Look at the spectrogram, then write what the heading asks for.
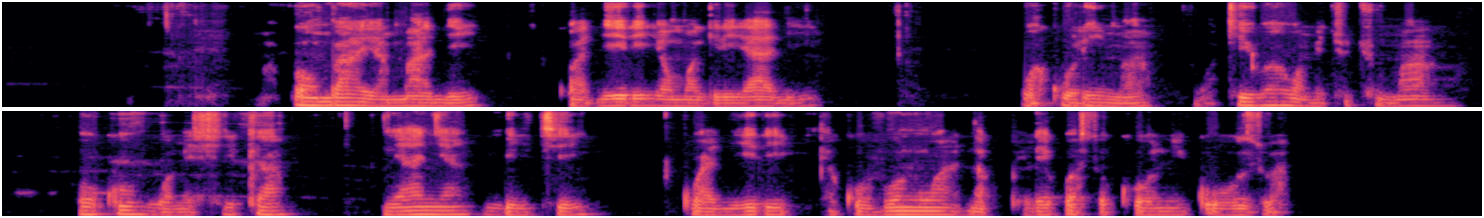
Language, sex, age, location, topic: Swahili, male, 25-35, Dar es Salaam, agriculture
